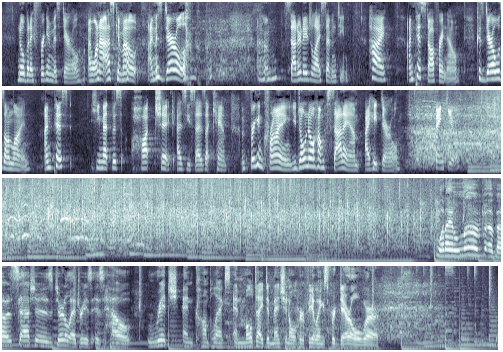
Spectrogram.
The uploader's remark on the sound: Recorded live at The Gladstone Theatre in Ottawa.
